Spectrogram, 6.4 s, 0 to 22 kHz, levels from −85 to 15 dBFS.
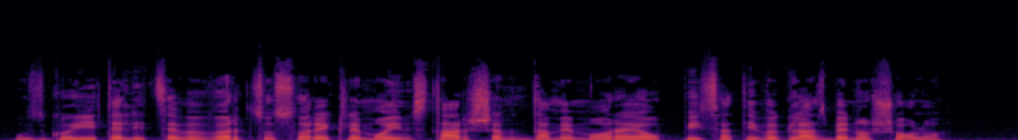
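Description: No technical faults can be heard anywhere in this recording.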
